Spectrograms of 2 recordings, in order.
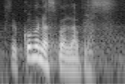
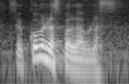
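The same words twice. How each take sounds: The two takes are said the same way.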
